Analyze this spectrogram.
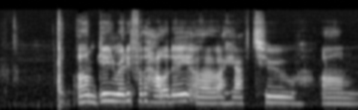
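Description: A middle-aged woman speaks calmly, close to a microphone.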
